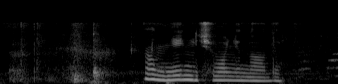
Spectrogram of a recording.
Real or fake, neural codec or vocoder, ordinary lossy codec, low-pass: fake; vocoder, 22.05 kHz, 80 mel bands, Vocos; none; 7.2 kHz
